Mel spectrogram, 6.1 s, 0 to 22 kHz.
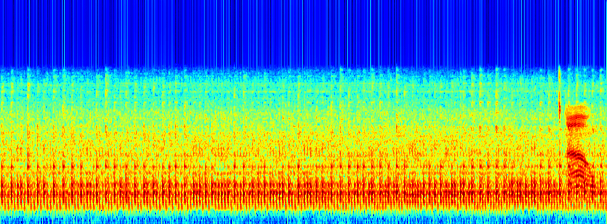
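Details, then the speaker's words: Shindaiwa 360 chainsaw, long-stored, Walbro WT-89 carburetor, after idle mixture screw turned in two quarter turns from slightly rich, air filter and cover off: even, steady two-stroke idle, no stumbling or surging, RPM comes up a little. Normal idle. "it likes that. We can hear the RPM come up a little bit."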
